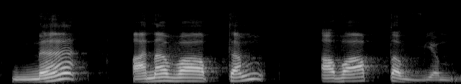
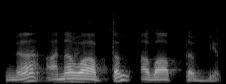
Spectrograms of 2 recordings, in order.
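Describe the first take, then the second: First: Slow, each word set apart with pauses; split carefully. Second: Said in the usual way. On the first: Shown as a demonstration. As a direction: break "Na anavaptam avaptavyam" into its words, slowly. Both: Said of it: "Okay, split carefully".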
